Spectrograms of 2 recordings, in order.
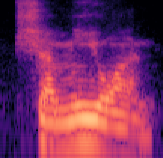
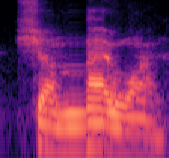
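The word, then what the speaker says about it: שמעון: Esos son la tribu no dice Simón o Simeón, dice Shamiwan. Shamiwan o se dice Shamaiwan. Se pronuncia así.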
